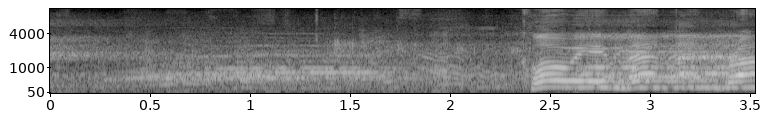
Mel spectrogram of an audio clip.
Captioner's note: audience cheering and applauding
